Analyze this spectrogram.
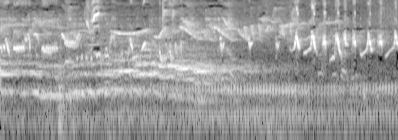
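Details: Bornean white-rumped shama fighting: harsh squawky notes and slurred whistles, ending in a quick sequence of sharp chattering notes, with a faint steady drone.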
